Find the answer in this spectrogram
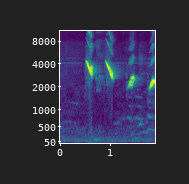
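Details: Greater green leafbird song used to prompt other leafbirds to sing: four clear whistled notes, the first two higher and falling, the last two lower and rising, evenly spaced after a short silence.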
